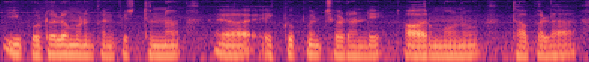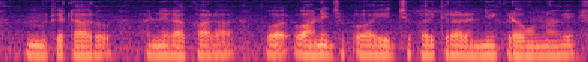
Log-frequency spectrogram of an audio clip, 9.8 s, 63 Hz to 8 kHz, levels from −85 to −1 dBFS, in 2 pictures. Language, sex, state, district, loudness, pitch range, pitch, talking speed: Telugu, male, Andhra Pradesh, Guntur, -22 LUFS, 110-120 Hz, 115 Hz, 110 wpm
